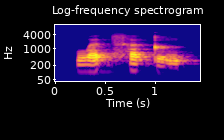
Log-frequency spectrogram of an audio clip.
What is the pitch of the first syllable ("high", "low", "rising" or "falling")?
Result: rising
